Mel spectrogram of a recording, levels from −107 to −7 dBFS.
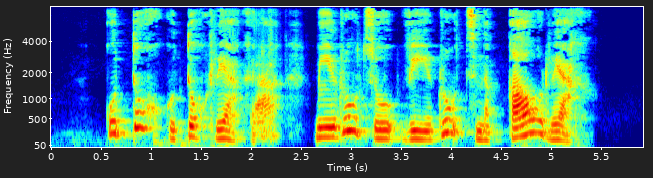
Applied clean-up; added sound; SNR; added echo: neural mask model Resemble Enhance denoiser.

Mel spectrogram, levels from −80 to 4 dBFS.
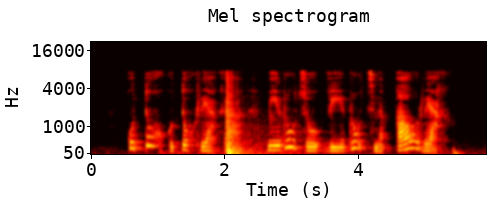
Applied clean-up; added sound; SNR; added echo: none; Motor vehicle (road); 3 dB; none.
